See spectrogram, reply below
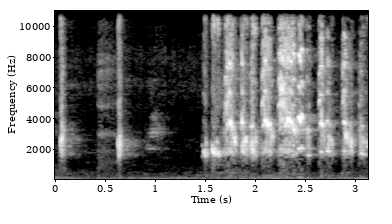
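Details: Freshly bathed white-rumped shama giving a few scattered chirps, then launching into a dense, rapid, scratchy burst of high twittering notes.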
